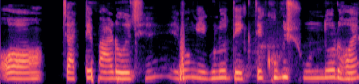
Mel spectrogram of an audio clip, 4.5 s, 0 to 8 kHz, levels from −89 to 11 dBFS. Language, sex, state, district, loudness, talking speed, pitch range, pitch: Bengali, female, West Bengal, Kolkata, -16 LUFS, 135 wpm, 215-245 Hz, 235 Hz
